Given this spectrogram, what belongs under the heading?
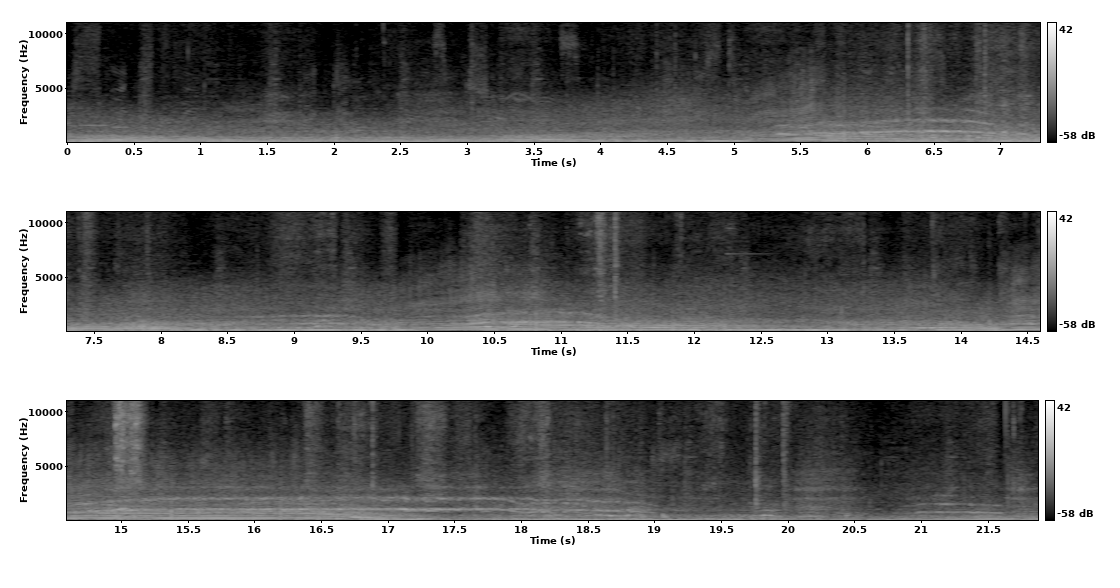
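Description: A drift car revs through repeated rising and falling engine sweeps while its tires squeal and skid in long slides during drift practice, loud and steady throughout, with a voice briefly audible.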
